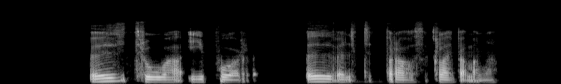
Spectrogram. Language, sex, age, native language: Icelandic, male, 20-29, Icelandic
